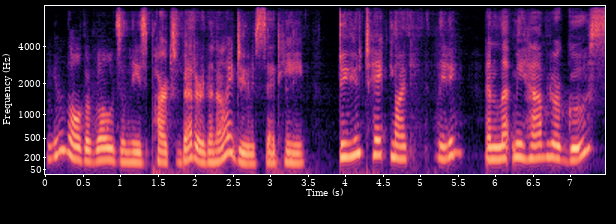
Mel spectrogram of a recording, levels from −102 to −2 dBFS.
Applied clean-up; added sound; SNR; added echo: neural mask model DeepFilterNet 3.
